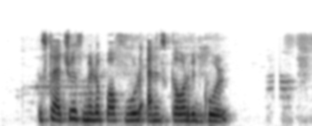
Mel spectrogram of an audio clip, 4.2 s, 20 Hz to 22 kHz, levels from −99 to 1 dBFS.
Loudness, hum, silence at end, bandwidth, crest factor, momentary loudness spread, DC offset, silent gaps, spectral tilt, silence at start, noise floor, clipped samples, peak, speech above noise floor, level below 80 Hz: -16 LUFS; none; 1.15 s; 7.8 kHz; 14 dB; 7 LU; under 0.1%; none; -5 dB/octave; 0.5 s; -58 dBFS; under 0.1%; -2 dBFS; 43 dB; -56 dBFS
